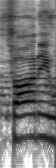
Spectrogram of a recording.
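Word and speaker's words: Fani: been destroyed because of fonny f a n i fny you have to pronounce it fonnie it's called Fanny you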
